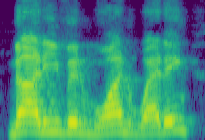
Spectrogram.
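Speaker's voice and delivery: high, loud, sneering "whoa, dial it back"; hammed-up establishment scoff; mocking dismissal. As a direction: brush off the anti-war critic as a purist. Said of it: "It's just like".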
